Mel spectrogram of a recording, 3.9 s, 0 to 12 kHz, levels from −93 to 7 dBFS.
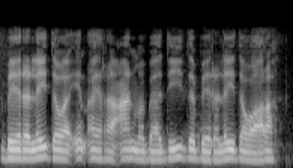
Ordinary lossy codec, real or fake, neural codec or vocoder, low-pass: none; fake; codec, 16 kHz, 16 kbps, FunCodec, trained on Chinese and English, 50 frames a second; 7.2 kHz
